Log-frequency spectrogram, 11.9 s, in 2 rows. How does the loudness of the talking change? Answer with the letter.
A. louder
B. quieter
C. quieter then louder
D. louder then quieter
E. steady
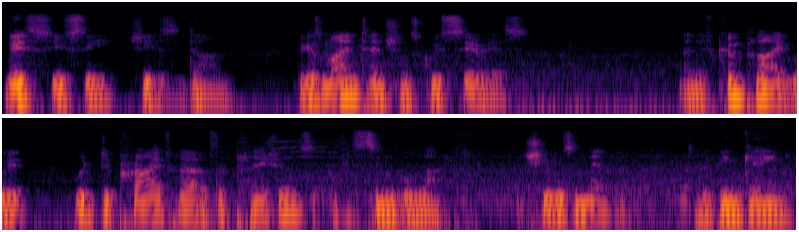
E.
